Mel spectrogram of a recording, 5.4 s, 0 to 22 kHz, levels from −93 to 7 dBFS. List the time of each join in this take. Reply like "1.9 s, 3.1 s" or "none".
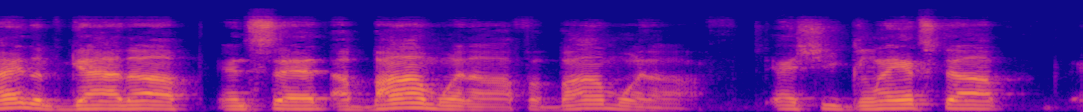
1.0 s, 3.8 s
